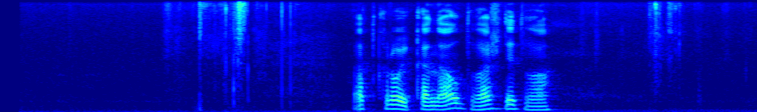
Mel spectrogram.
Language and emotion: Russian, neutral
